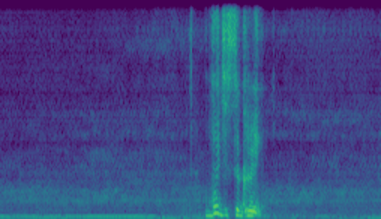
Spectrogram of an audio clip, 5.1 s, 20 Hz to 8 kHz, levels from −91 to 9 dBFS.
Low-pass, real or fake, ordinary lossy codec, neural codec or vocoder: none; fake; none; codec, 16 kHz, 2 kbps, FreqCodec, smaller model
